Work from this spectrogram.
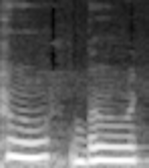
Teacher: when P, B, or T and D is followed by an U, they become labialized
